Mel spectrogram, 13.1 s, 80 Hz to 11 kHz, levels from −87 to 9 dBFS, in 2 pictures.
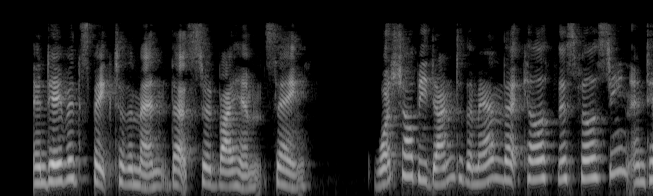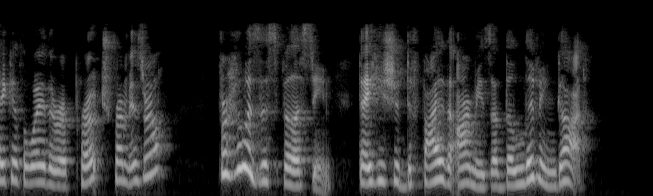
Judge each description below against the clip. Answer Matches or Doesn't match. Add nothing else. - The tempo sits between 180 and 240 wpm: Matches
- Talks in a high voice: Matches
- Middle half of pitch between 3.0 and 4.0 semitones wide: Doesn't match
